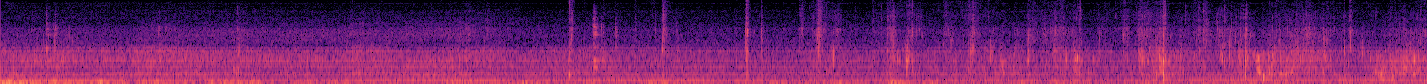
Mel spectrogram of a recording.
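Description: Wellington boots wading through shallow floodwater on a path, irregular splashing steps over a steady rush of flowing floodwater.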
